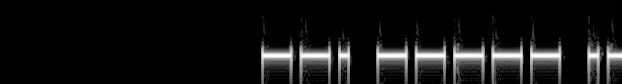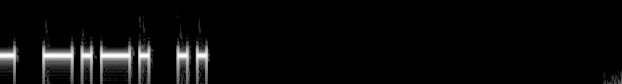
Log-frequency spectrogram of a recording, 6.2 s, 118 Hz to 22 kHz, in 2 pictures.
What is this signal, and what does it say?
Morse code, heard as a keyed tone, about 25 wpm, 700 Hz. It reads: G0ACI
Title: DXCC-100 Call Signs - 5 Characters - 25wpm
